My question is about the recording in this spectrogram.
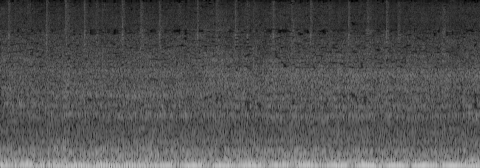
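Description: Iveco EuroCargo truck's engine running steadily as it drives along a sandy track, heard from inside the cab as a continuous deep drone.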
